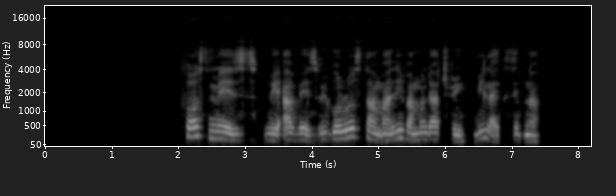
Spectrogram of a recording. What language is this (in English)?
Nigerian Pidgin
